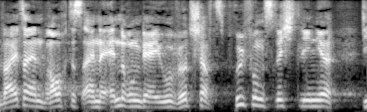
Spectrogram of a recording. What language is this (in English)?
German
